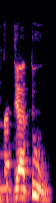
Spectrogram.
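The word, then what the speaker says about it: النجاةُ: an-najatu. Bacanya an-najatu Bapak karena dia menjadi mubtada muakhor.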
